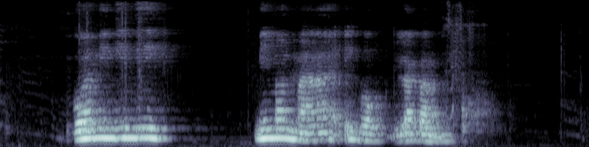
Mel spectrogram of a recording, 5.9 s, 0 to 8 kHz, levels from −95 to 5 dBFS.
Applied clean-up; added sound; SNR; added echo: neural mask model DeepFilterNet 3.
